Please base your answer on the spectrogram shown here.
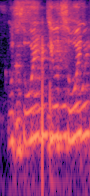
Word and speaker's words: Usui: discuss the Reiki of, is it Usui? Usui, yes. Usui.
